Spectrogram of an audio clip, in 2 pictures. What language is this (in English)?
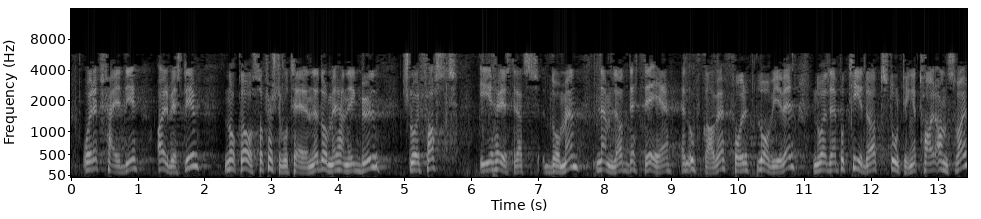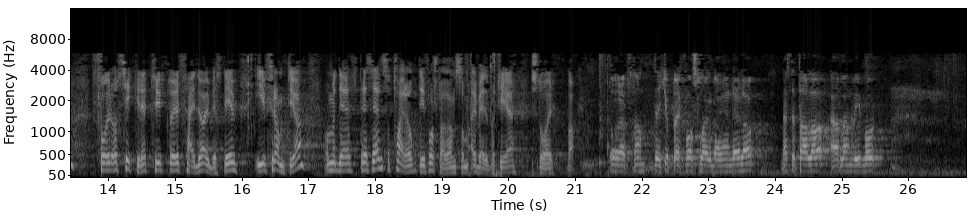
Norwegian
